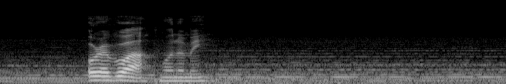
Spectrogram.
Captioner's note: speaking in French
